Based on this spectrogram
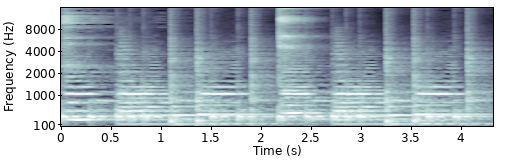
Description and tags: mono copy toam oriental touch orchestra
Processed in audacity to make it mono - no other modification.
